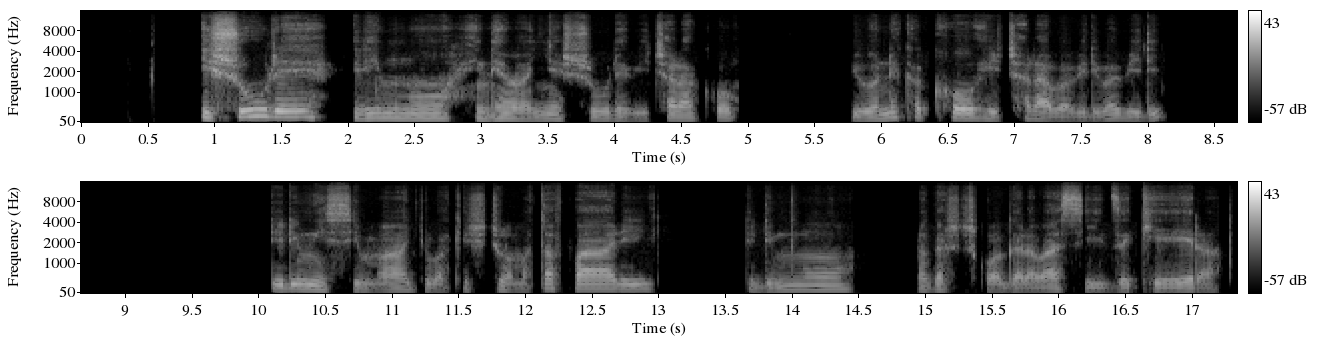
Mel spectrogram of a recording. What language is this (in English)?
Rundi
